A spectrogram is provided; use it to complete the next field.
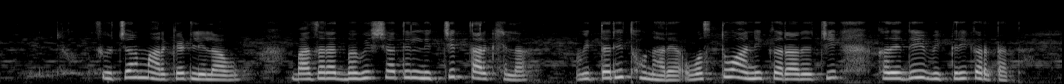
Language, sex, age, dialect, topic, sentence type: Marathi, female, 31-35, Standard Marathi, banking, statement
